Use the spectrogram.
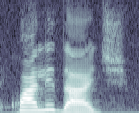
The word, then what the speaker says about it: qualidade: O QU não é dígrafo, não é pronunciado com um som único. O quá traz um ditongo, dois sons UA.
